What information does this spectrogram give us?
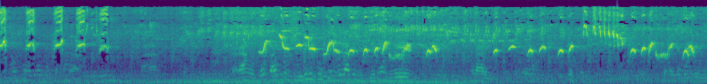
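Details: Greater green leafbird singing to prompt another leafbird: a few buzzy opening notes lead into a long, varied warble of quick slurred and chattering whistled phrases.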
